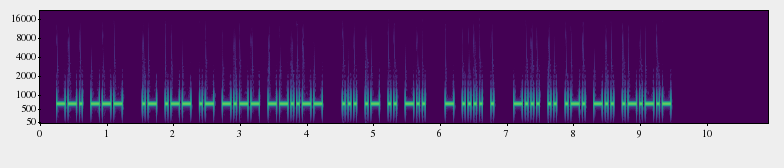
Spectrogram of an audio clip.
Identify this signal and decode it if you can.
Morse code, heard as a keyed tone, about 28 wpm, 700 Hz. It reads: GO AWAY, SAID THE BIRD.
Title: Sentences from Top 1000 Words - Review Part 2 - 28wpm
